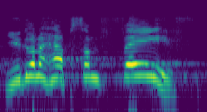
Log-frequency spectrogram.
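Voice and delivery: high, loud earnest urging; urging faith. Retold or imitated. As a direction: push him to believe. Ali urges the holy man.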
